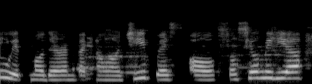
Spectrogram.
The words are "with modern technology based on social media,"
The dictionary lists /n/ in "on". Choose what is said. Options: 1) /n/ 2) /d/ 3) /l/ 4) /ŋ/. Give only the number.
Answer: 3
